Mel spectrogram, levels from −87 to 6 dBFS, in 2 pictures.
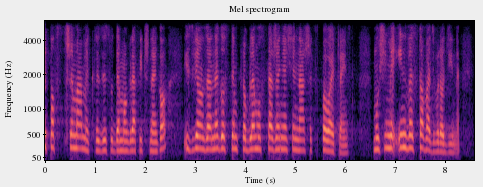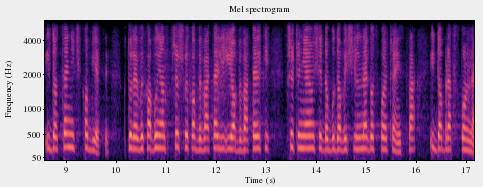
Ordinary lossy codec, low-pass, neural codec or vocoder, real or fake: Opus, 16 kbps; 5.4 kHz; none; real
